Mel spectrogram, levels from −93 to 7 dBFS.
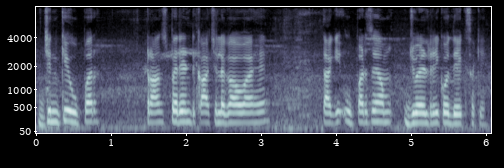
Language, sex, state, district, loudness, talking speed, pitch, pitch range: Hindi, male, Rajasthan, Jaipur, -14 LUFS, 150 wpm, 190 Hz, 175-200 Hz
